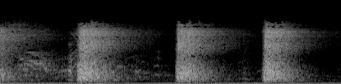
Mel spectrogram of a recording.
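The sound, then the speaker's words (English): A car's old, worn tire blows out on the road: three loud, sharp bursts about a second apart, each a broad crack trailing into a fading rush of hiss, over a faint rumbling background. “Gee, all we got left is that old spare tire, and it's as smooth as glass.”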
